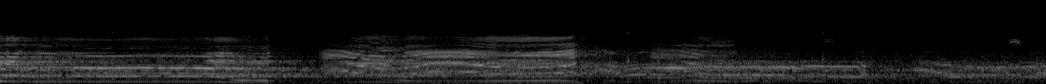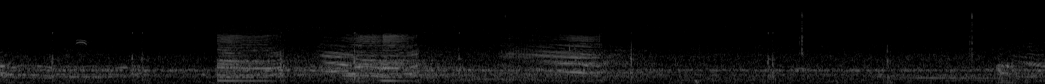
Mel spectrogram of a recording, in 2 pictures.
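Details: Red deer roaring during the rut at Zvārde; deep, drawn-out moaning roars lasting two to three seconds each, repeated several times and growing fainter toward the end.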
